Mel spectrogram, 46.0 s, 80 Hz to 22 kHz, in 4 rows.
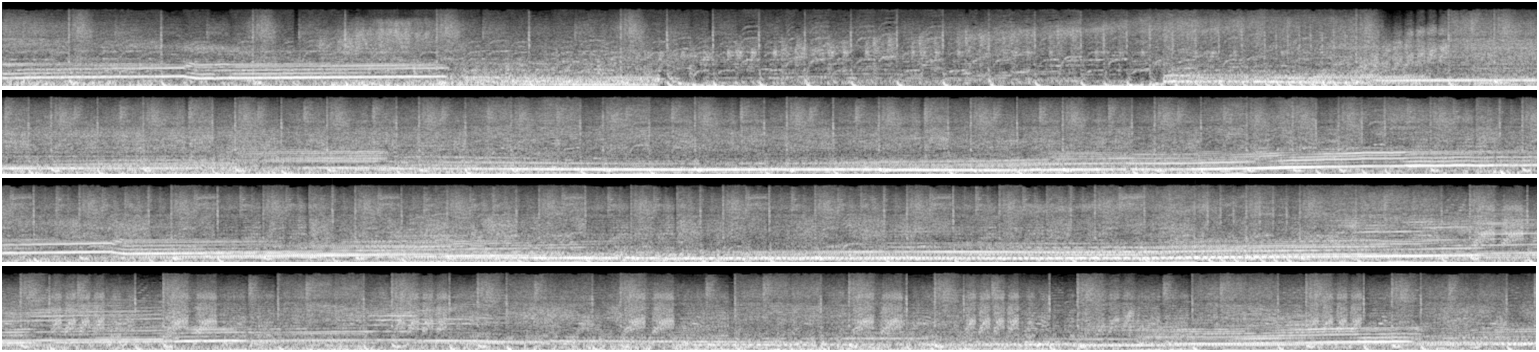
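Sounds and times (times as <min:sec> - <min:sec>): background music: 0:00.0 - 0:46.0
motorcycle engine revving: 0:00.0 - 0:46.0.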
